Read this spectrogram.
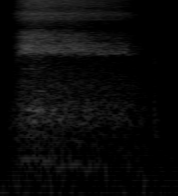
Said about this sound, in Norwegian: Da tømmer vi hodet aller, aller først. Og det gjør vi med å puste dypt inn.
